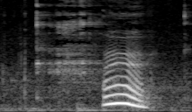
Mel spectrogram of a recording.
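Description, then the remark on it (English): Two light, bright clinks of a fork against a plate of croquettes with hot and sweet tomato chili sauce, one early and one at the end, with a short falling vocal hum in between. “that I'm going to liberally pour and get myself a fork. I cannot wait to dig in.”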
